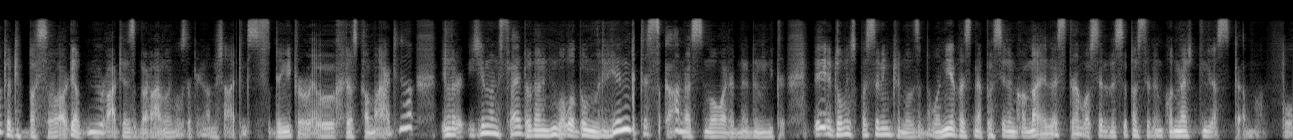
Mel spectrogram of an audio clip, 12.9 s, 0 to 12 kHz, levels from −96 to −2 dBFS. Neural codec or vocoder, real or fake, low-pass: codec, 16 kHz, 0.5 kbps, FreqCodec, larger model; fake; 7.2 kHz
